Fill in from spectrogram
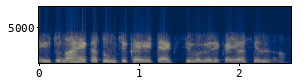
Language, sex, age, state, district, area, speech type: Marathi, male, 18-30, Maharashtra, Yavatmal, rural, conversation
